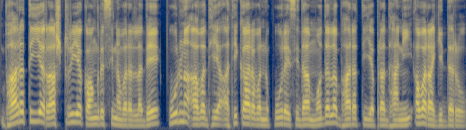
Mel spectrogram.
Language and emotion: Kannada, neutral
